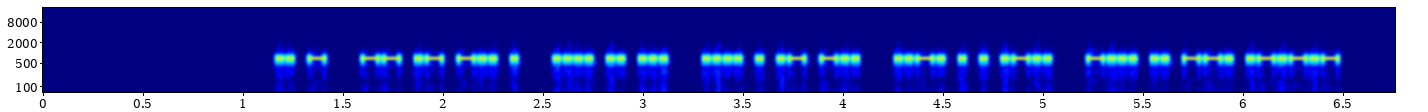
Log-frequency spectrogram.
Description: Morse code, heard as a keyed tone, about 41 wpm, 700 Hz. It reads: IT MADE HIS HEAD FEEL BIG.
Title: Sentences from Top 1000 Words - Review Part 1 - 45wpm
